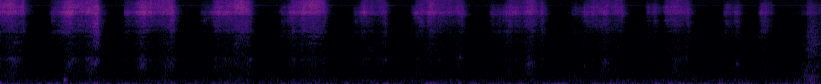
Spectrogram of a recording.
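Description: Cartridge razor drawn across scalp stubble slicked with hair conditioner: a run of faint, scratchy short strokes, about one a second, that get fainter in the second half.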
